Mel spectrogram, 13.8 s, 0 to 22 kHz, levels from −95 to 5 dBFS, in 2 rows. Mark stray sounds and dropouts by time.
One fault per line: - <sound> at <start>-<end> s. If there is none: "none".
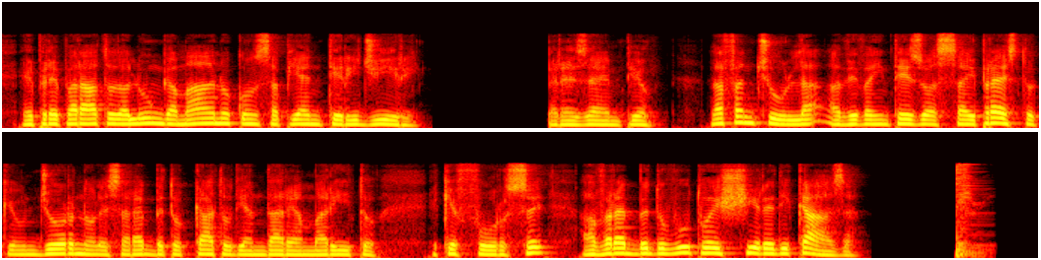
- thud at 13.3-13.5 s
